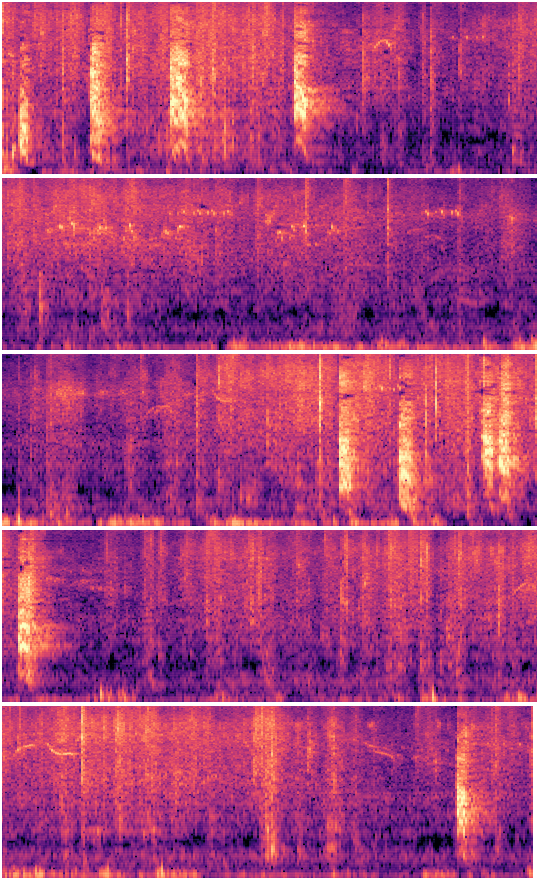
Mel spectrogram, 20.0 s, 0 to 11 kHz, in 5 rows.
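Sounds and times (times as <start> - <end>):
dog barking: 0.0 - 1.5, 2.2 - 2.5, 10.5 - 12.5, 19.4 - 19.6.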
